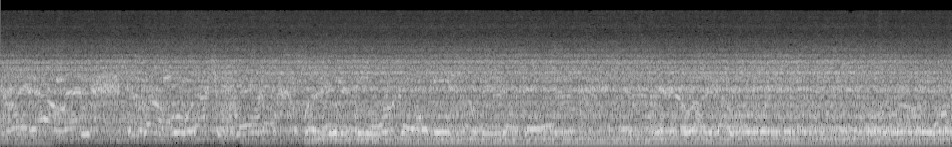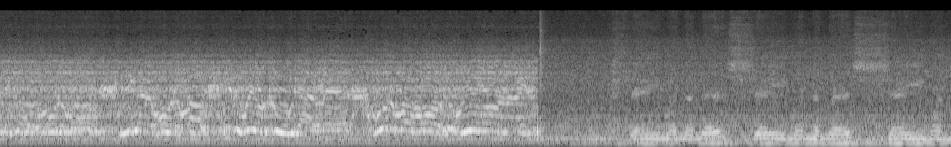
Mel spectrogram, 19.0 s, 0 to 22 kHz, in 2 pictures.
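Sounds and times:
garbled voices over radio speaker: 0.0s - 14.9s
steady radio hum: 0.0s - 19.0s.

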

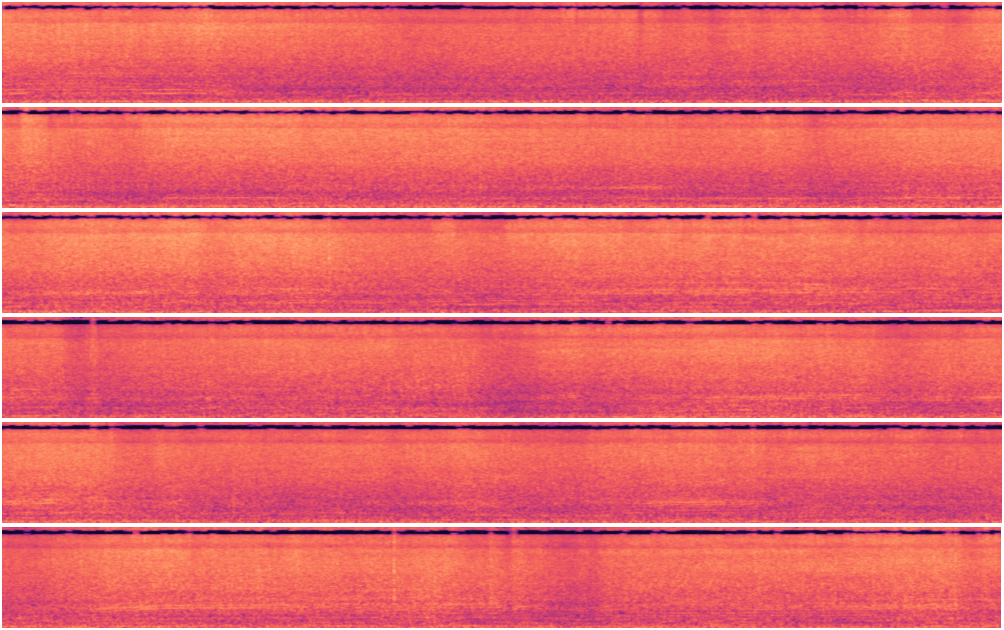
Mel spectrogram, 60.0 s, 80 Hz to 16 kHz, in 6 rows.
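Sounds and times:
engines revving: 0.0s - 59.9s
steady low drone: 0.0s - 59.9s.

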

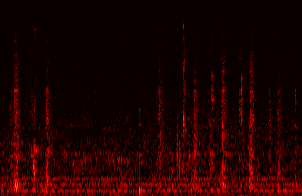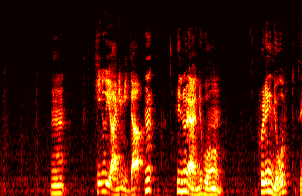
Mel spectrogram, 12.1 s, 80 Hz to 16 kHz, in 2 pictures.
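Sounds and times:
person chewing biscuit: 0.0s - 7.9s.

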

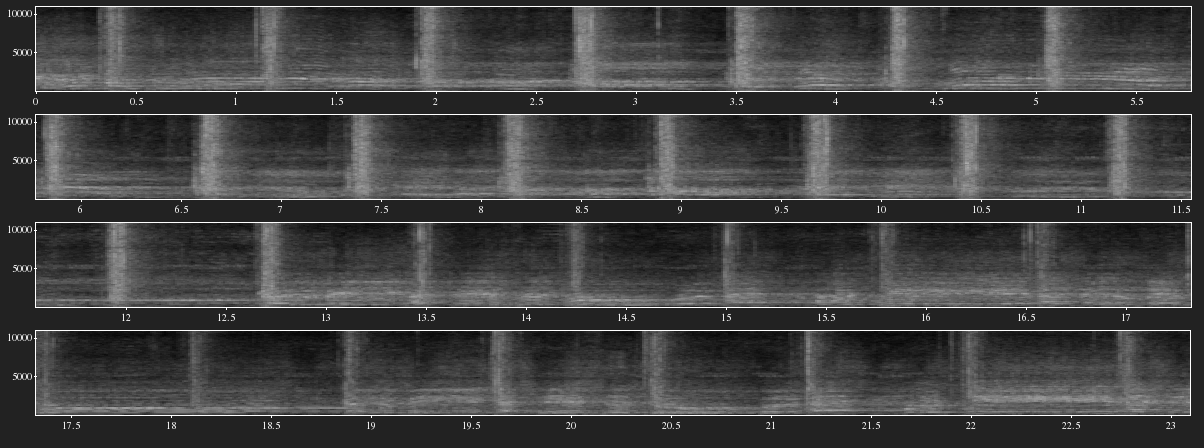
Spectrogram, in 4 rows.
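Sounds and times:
crowd slapping chests in unison: 0.0s - 23.0s
men chanting a lament: 0.0s - 23.0s.

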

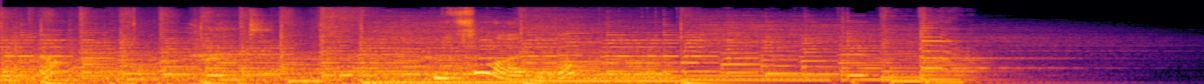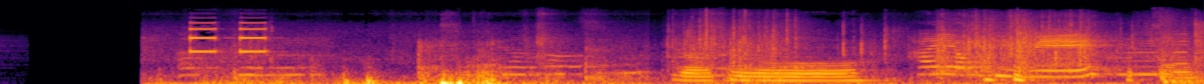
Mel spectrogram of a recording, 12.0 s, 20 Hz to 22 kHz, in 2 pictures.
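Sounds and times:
short high electronic beeps: 7.0s - 7.4s
clothes and objects being handled: 7.7s - 11.6s.

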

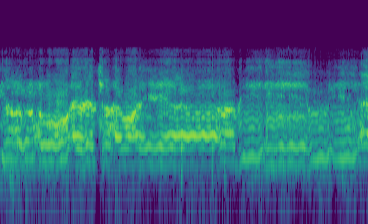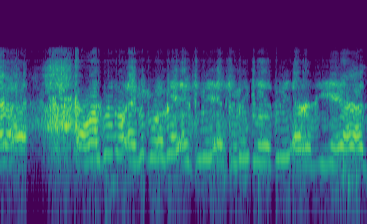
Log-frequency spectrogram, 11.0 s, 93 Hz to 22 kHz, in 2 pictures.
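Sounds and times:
unaccompanied folk singing: 0.0s - 11.0s.

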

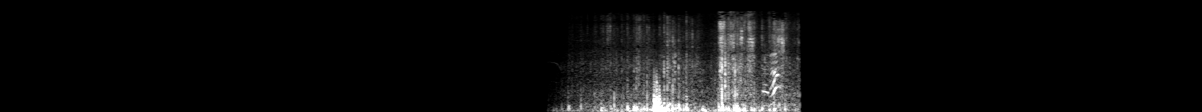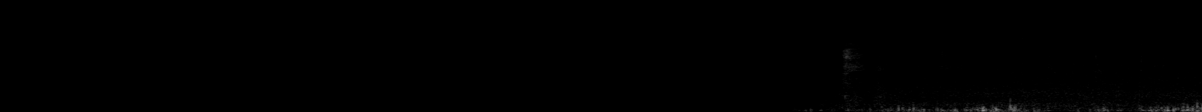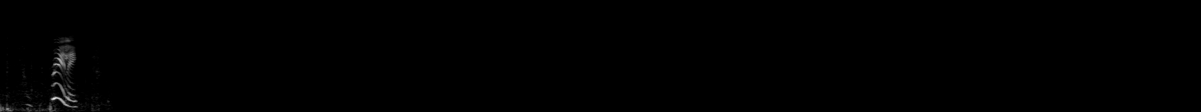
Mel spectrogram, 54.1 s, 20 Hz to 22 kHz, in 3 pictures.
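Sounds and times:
horses hoofbeats on turf: 8.4s - 12.0s.

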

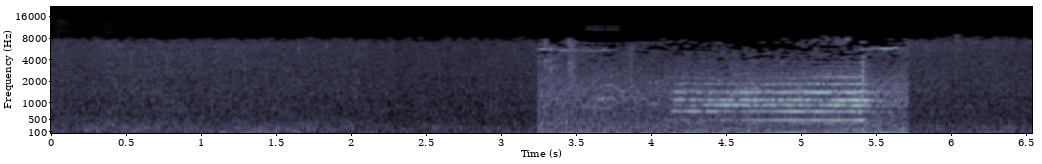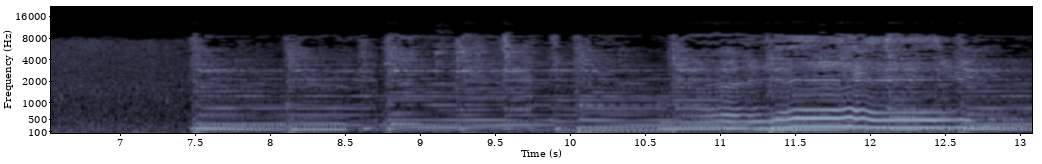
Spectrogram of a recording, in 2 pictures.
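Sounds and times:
car horn honking: 3.6s - 5.7s.

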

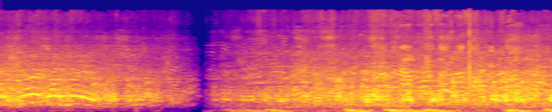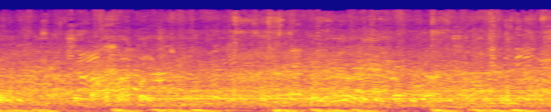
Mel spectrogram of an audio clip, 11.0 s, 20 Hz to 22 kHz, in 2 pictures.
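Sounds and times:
large crowd chattering: 0.0s - 11.0s
music: 2.0s - 11.0s.

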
